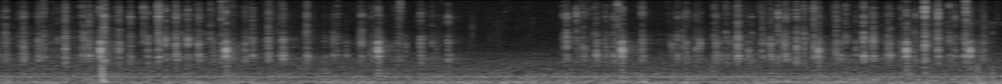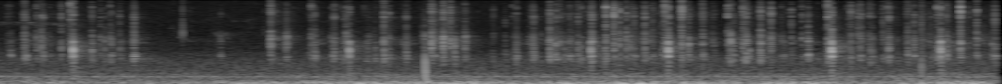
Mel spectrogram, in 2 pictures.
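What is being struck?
Plastic mechanical keyboard.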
